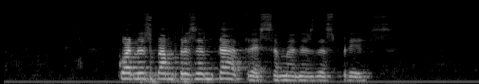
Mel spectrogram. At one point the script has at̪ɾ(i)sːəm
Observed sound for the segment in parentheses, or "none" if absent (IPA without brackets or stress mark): ɛ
